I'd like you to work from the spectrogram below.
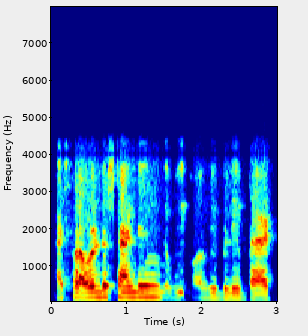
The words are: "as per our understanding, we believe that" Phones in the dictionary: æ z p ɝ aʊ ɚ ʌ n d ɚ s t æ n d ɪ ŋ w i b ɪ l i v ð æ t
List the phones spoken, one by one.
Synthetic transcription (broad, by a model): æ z f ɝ aʊ ɚ ʌ n d ɚ s t æ n d ɪ ŋ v i b ɪ l i v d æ t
